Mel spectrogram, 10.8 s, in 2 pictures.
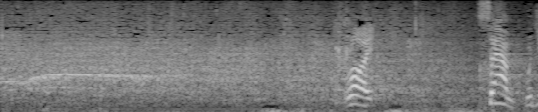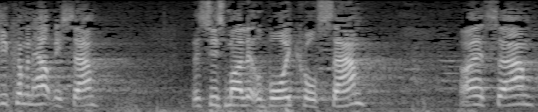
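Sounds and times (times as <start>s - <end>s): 
round of applause: 0.0s - 4.6s
speech: 3.4s - 3.9s, 4.8s - 6.5s, 7.3s - 9.1s, 10.0s - 10.7s.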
